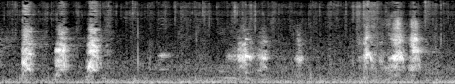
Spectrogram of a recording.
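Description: Dogs barking in short sharp barks: three quick barks near the start, a pause, then a few more barks near the end.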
